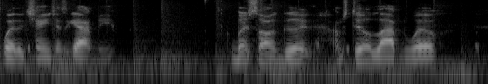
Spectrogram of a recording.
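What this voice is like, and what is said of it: Sick-sounding voice. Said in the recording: “I sound sick. ... I'm a little bit under the weather.”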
